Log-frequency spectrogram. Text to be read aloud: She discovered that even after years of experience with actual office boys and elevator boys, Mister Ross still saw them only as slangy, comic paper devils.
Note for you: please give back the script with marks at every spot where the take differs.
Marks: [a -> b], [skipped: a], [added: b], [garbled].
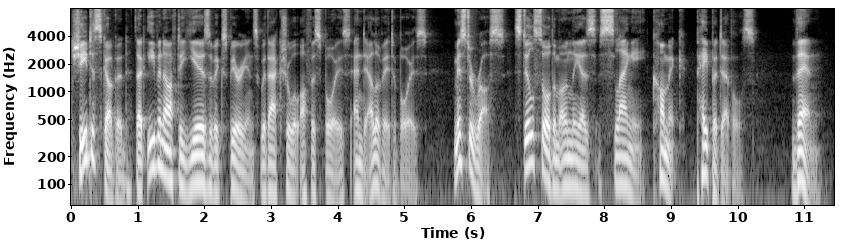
She discovered that even after years of experience with actual office boys and elevator boys, Mister Ross still saw them only as slangy, comic paper devils. [added: Then]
